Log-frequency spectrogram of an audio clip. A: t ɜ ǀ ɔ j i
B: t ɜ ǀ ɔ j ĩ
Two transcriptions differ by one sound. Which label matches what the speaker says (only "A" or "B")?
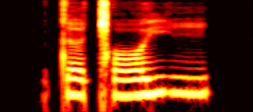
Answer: A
